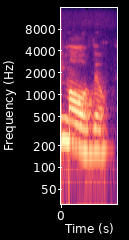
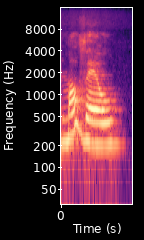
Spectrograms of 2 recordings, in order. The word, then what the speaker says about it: móvel: Se você acentar a sílaba véu, porque terminou em L, a sua palavra vai ser movel, e ela seria uma oxítona, porque aí você estaria acentuando a última. Você precisa observar a letra que termina a palavra, mas vai acentuar a sílaba anterior. Móvel, tá? Terminou em L, o acento vai no anterior.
